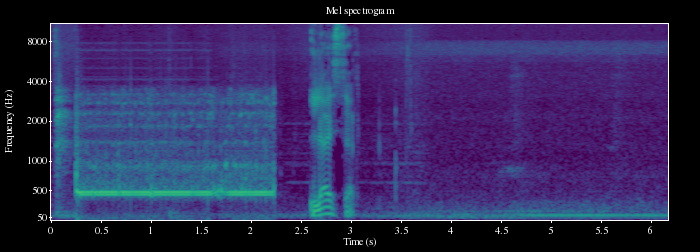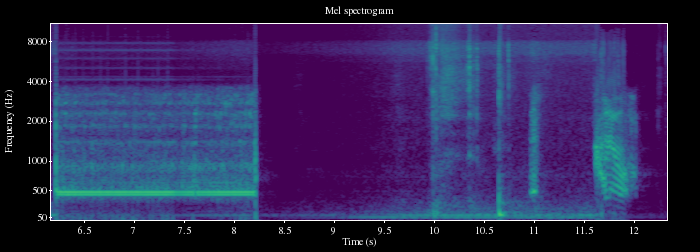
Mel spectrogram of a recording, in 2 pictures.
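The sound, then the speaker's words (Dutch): A telephone call to the Suriname Herald newspaper goes through: two long, steady electronic ringing tones separated by a quiet gap, with clicks and line noise on the phone connection in between. “Ik heb toen gebeld met Suriname Herald om een interview af te nemen.”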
